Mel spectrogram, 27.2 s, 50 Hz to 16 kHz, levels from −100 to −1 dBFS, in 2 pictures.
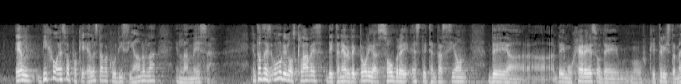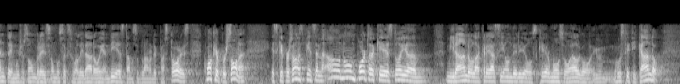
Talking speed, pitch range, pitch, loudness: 135 wpm, 130-170 Hz, 145 Hz, -18 LUFS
